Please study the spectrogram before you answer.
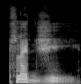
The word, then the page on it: pledgee: British English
